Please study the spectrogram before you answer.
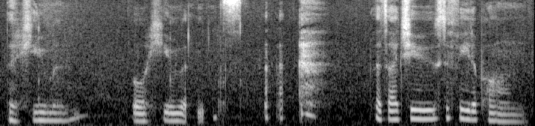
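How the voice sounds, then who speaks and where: Slow, stern English vampire woman, acted out by a woman. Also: low-pitched, warm tone, a little hiss or hum, exaggerated voice, poor audio. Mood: solemn, indulgent. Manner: slow, formal, deliberate, often dropping into whispers. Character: stern, proud, hungry female vampire, intrigued by a human. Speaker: voice actor. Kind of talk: ASMR roleplay, scripted dramatic monologue.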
